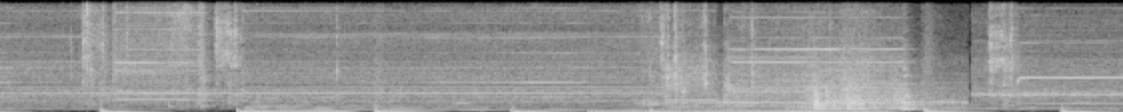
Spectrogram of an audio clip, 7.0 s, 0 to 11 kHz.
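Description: Canon Selphy CP1500 compact photo printer running a print, its motor whirring in repeated stepped low pulses with brief pauses and occasional rattling mechanical bursts, close and alone without talk.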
